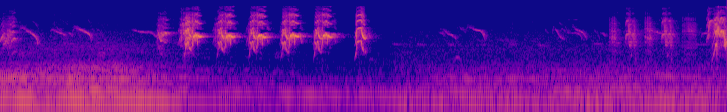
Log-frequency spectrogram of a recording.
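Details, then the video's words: Female common myna, also called Indian myna, calling: a quick run of six loud, harsh, evenly spaced notes, then quieter scattered chirps and a final harsh burst. "The common myna (Female) | Indian myna calling"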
